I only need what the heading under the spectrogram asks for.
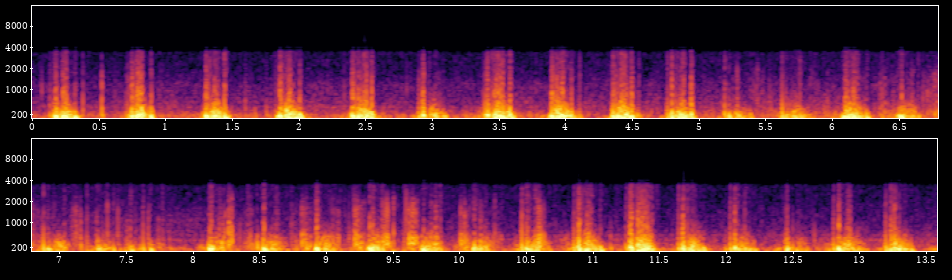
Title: pressed heart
